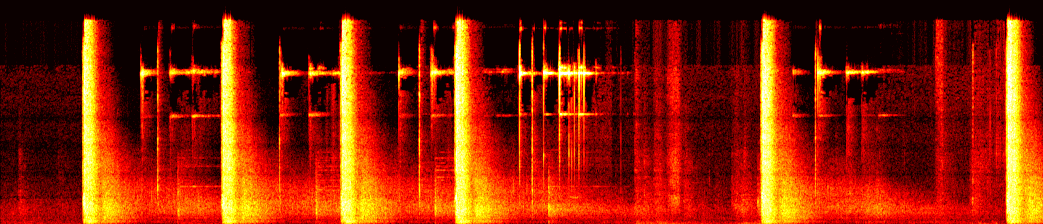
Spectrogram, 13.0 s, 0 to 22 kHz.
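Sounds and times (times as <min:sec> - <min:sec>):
rifle shots with echo: 0:01.0 - 0:07.2, 0:09.5 - 0:11.1, 0:12.6 - 0:13.0.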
